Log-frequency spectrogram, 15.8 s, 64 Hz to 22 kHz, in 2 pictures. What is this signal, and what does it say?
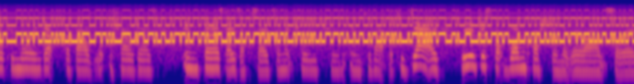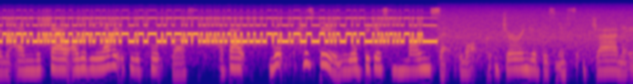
RTTY (45.45 baud, 850 Hz shift), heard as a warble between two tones, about 1650 Hz centre, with speech in English. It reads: … LKYKO XTZHC AGBBW DGDYA QCCRK SOGMQ VULJU NWFWR CYHCD SOZTA JFPQQ KOMNB MJDAJ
